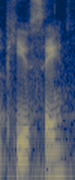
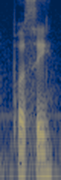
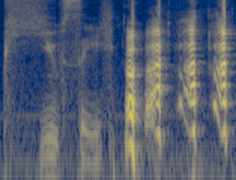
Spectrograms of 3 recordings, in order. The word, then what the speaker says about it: Pusey: And it's spelled just like it sounds. Pussy. And so I had to get up. And I'm like, and I'm reading and I get to her name. And I'm like, and she's like, it's Pusey. And you're like, are you sure?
